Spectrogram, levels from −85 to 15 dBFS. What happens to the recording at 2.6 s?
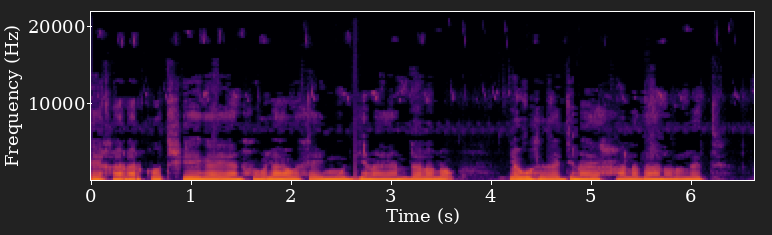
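A repeated buffer fault occurs from 2.62 to 2.66 s. New audio arrived late, so the same short slice, which fits a 10 ms buffer, replays four extra times with a hard join at each repeat. It comes across as a brief buzz, with little or no audio lost.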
